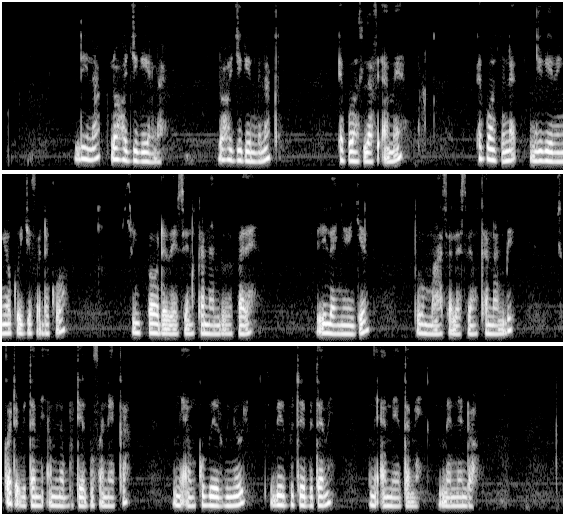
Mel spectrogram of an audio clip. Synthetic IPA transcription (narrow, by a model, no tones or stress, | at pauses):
linak̚lɔhɔɟiɡinla | lɔhoɟiɡinbinak | ɛpɔnslafiʔa̰mɛ | ʔɛpɔnsbinak̚ɟiɡiniɲɔkɔɟifa̰ndɛkɔ | suɲpawdɛ̰wɛsɛnkanambḭbɛpaɾɛ | lḭlaɲɔd͡ʒɛl | puɾmasa̰lasɛnkanambi | si̥kɔtɛ̰bitamiʔa̰mnabutelbufa̰nɛkːa | ɲɛ̰ʔa̰mkubeɾbuɲuːl | sibiɾbutelbitami | ɲɛ̰ʔamɛtami | mɛnːindɔ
